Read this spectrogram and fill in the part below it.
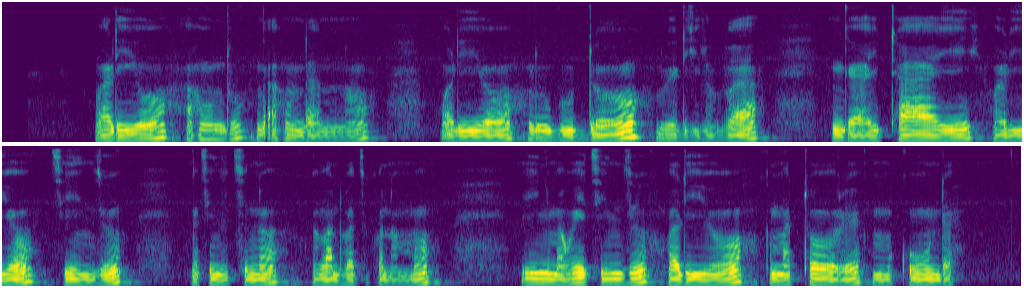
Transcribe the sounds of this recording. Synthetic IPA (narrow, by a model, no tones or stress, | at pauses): walijo̞ahuːnduŋɡa̰huːndano | wa̰lijo̞luɡudo̞lwe̞ːliluβa | ŋɡaitʰajiwalijo̞t͡siːnzu | ŋɡat͡siːnzut͡sino̞aβaːnduβat͡siko̞namu | iɲumawe̞t͡siːnzuwalijo̞kamatʰo̞ɾe̞umukuːnda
